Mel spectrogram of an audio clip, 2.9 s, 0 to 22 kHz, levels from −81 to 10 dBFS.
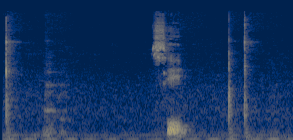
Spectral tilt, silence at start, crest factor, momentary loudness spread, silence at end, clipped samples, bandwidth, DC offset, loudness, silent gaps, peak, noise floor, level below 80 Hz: -2.5 dB/octave; 0.05 s; 28 dB; 22 LU; 0 s; under 0.1%; 16.5 kHz; under 0.1%; -28 LUFS; none; -4 dBFS; -54 dBFS; -50 dBFS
